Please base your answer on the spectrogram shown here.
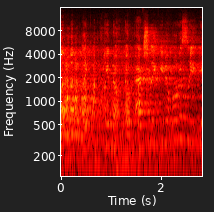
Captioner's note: laughter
